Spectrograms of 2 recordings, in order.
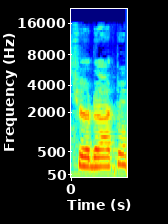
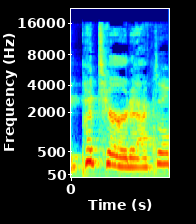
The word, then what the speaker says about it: pterodactyl: It took me a long time to pronounce pterodactyl because I always thought the P was actually a sound that you heard, so it would be pterodactyl, but we all know that that's not correct.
